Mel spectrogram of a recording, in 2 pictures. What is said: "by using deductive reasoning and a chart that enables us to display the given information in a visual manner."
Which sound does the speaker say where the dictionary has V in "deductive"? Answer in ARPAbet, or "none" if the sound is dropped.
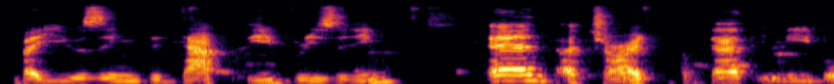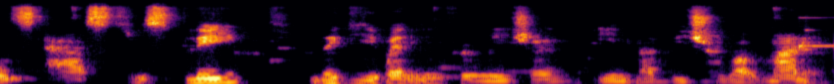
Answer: B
